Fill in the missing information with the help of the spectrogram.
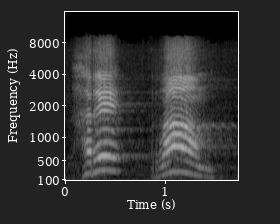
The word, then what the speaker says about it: Hare Ram: He said, now my question to you is, the correct pronunciation is Hare Ram. But you have been chanting this mantra, Hare Ramo, Hare Ramo, Ramo Ramo, Hare Hare.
